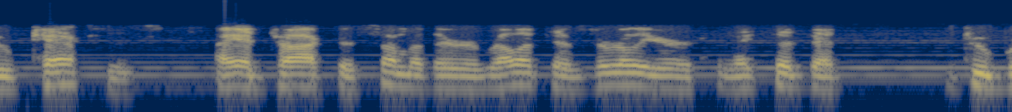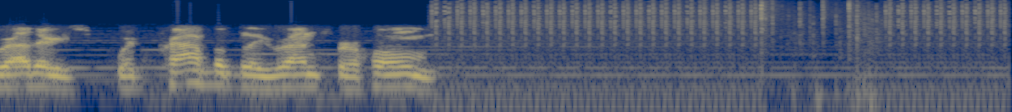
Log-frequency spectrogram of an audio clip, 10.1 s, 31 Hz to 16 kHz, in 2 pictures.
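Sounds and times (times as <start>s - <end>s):
speech: 0.0s - 7.4s
steady teletype motor hum: 7.2s - 10.1s
teletype machine clattering out a message: 7.2s - 10.1s.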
